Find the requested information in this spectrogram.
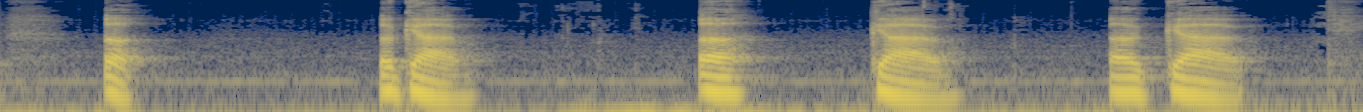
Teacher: position the schwa sound is what we call a lazy sound the tongue is actually just sitting in the middle of the mouth not at the bottom not at the top it's just there you might have to slide it back just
